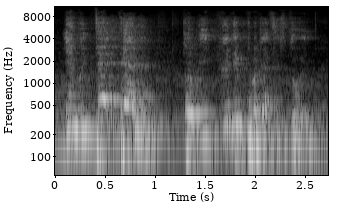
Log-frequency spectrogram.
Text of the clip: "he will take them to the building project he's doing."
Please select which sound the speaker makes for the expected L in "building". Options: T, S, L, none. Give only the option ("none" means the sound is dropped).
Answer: none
